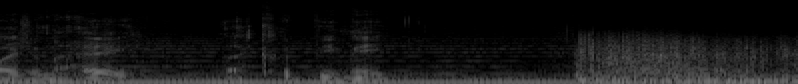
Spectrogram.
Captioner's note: explosion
